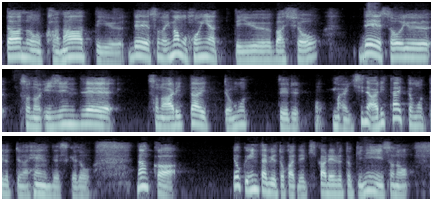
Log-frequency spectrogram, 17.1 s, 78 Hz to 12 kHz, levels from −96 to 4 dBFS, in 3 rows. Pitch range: 115-155 Hz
